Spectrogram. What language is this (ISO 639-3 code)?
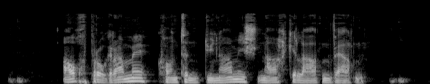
deu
